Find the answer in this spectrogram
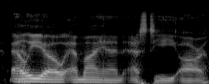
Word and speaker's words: Leominster: Pronounced Leominster. Let's go. That's the Pop Warner football chant. Oh, it is spelled weird, but it's Leominster is how it's spelled because it's British.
